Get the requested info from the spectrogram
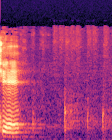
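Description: Marker pen writing on a whiteboard: faint short strokes and taps against the board, coming after a spoken word trails off at the start.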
